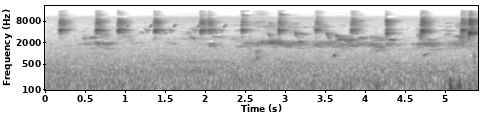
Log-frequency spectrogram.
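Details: Rapid chip calls of an Indian palm squirrel: bright, high, clipped notes about every half second, over faint lower trills and a quiet hiss.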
